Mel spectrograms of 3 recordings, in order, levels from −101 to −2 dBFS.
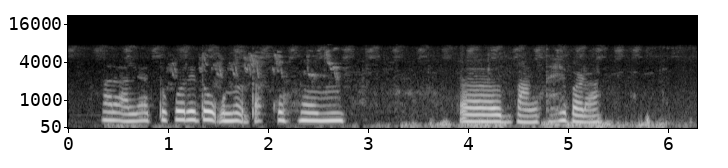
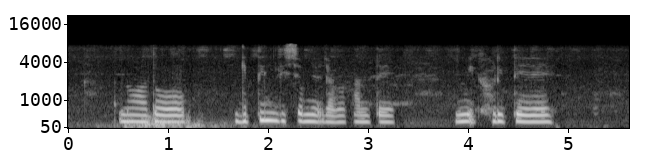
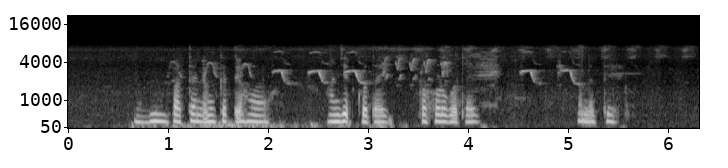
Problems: none marked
